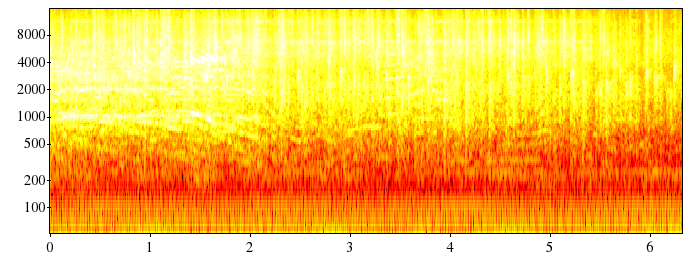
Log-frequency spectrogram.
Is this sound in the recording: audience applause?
yes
